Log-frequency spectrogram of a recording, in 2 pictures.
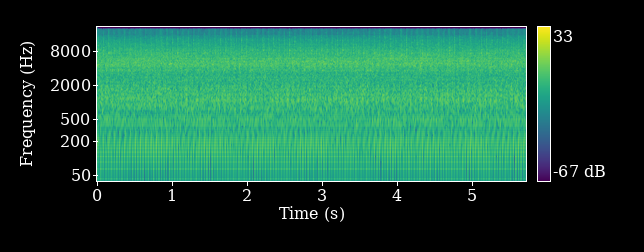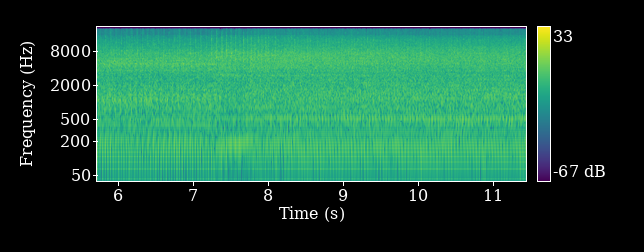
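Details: Cub Cadet LT1550 riding mower, formerly no-start, with a brand-new carburetor running lean: engine runs rough and lumpy, then picks up to a steadier, higher hum as it cleans out and smooths.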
